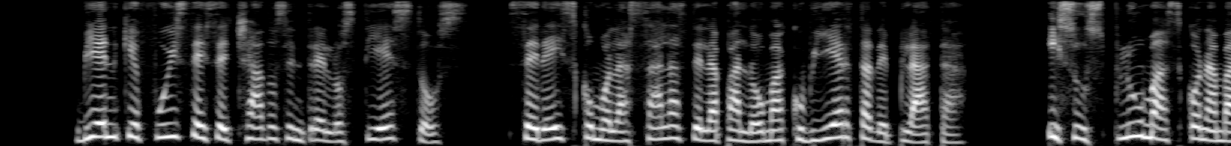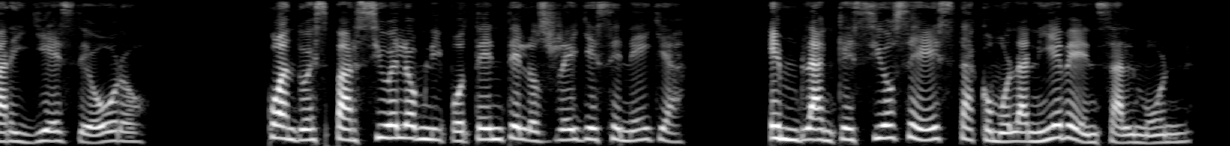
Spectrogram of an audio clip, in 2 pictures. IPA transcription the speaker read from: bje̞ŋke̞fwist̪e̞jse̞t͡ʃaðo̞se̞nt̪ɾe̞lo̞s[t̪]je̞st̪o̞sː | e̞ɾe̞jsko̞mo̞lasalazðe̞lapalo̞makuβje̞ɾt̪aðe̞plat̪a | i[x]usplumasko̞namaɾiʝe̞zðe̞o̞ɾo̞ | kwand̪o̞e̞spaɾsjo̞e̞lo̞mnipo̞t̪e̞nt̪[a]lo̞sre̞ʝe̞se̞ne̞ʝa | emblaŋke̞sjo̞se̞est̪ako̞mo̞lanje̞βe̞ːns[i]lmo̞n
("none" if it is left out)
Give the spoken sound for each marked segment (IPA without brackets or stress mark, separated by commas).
t̪, s, e, a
